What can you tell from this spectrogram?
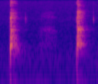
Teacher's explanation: Do you feel that puff of air coming out? That's a stop sound. It's kind of punched right out.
